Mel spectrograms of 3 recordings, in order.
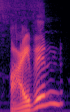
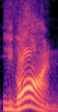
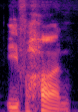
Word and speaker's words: Yvonne: Ivan? Even. Ivan? Even? No, it's not even either. On this show, we pronounce names right, damn it. You definitely don't pronounce names right. Yvonne. Get it right. Yvonne.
